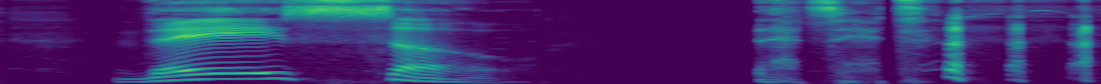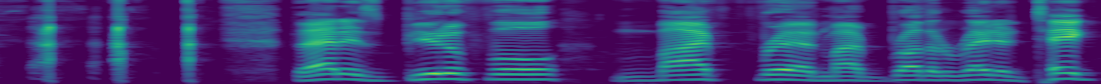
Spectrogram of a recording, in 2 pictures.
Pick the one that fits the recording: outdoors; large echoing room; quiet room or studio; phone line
quiet room or studio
